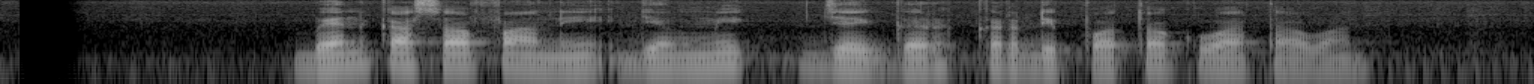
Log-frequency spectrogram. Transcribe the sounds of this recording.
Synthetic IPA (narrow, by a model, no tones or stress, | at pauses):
bɛnkasafanid͡ʒɨŋmik̚d͡ʒeɡərkɨrdipɔt̪ɔkəwart̪awan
